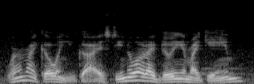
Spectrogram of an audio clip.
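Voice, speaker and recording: A man chatting casually with viewers and a friend while streaming a video game, greeting chatters loudly and rambling between moves. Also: mid-range voice, quick pace, dull audio, a crowd in the background. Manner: animated, loud greetings to chat viewers. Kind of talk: casual gaming stream chat.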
